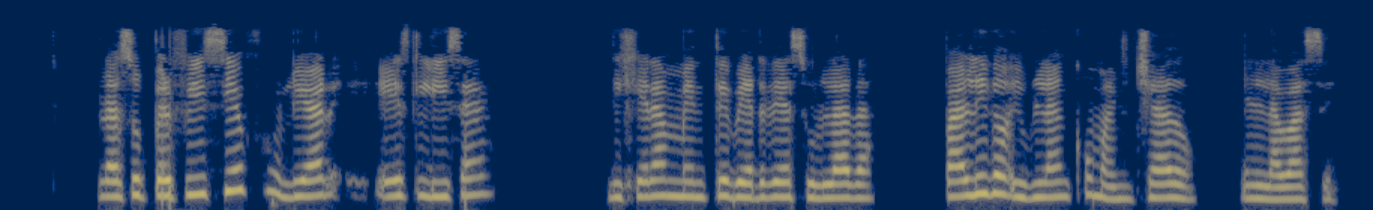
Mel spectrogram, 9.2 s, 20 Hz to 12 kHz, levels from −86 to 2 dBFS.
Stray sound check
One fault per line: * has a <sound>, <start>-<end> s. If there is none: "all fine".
all fine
